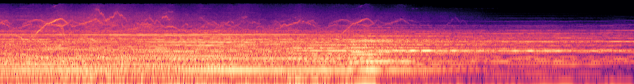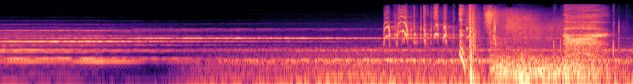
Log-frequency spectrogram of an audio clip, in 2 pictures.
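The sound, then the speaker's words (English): A magical cube shatters between someone's hands, unleashing the force within: a layered humming drone with warbling high tones swells and thins out, then a sudden loud burst of crackling, glassy shattering with sharp cracks erupts near the end. “A split second later, the cube shattered”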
